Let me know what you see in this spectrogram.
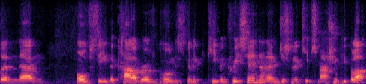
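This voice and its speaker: A man does the talking. His pitch is fairly high and his pace very fast. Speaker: MMA fighter. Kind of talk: interview. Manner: hesitant, many fillers.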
